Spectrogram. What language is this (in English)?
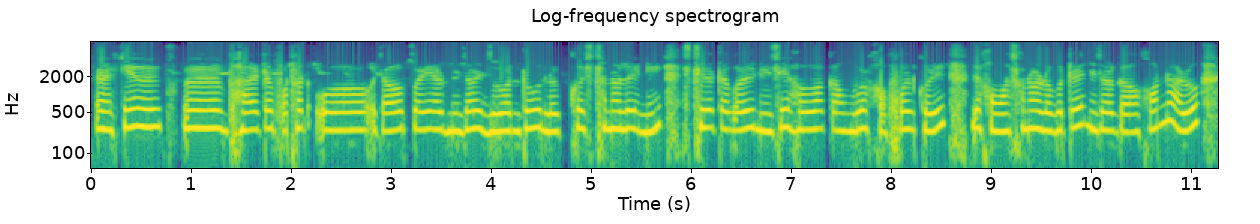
Assamese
